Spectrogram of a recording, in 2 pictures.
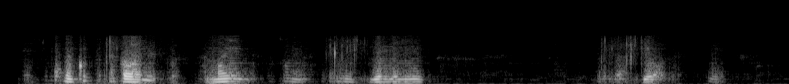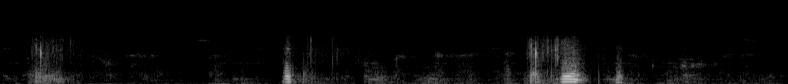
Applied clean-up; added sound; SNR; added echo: neural separator model SepFormer WHAMR!.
